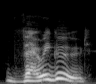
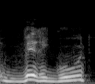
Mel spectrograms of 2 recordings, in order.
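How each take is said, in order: First: It is said with a natural English accent. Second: It is said with a French accent. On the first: The speaker calls it right. "si vous voulez, n'est-ce pas, être naturel" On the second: The speaker calls it wrong. "on saura que vous êtes d'un background francophone"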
